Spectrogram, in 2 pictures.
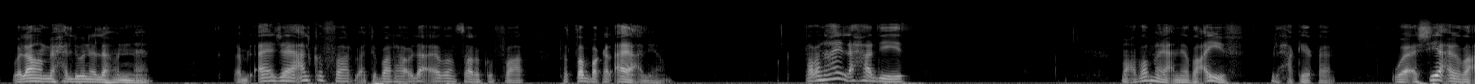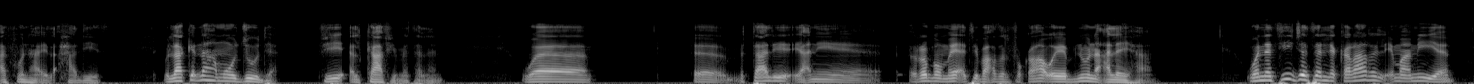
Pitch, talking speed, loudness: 110 Hz, 90 wpm, -28 LUFS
